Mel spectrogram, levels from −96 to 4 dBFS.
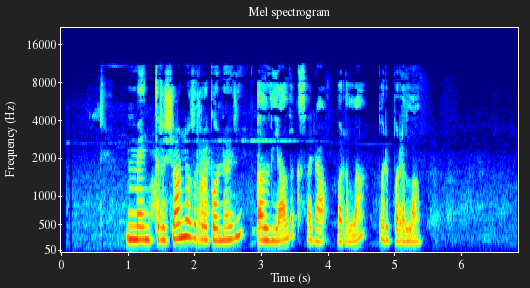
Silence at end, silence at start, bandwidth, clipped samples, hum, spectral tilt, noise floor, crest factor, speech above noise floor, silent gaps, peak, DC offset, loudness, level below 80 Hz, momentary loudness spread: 1.45 s; 0.6 s; 11 kHz; under 0.1%; none; -5 dB/octave; -59 dBFS; 18 dB; 41 dB; none; -2 dBFS; under 0.1%; -19 LUFS; -72 dBFS; 12 LU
